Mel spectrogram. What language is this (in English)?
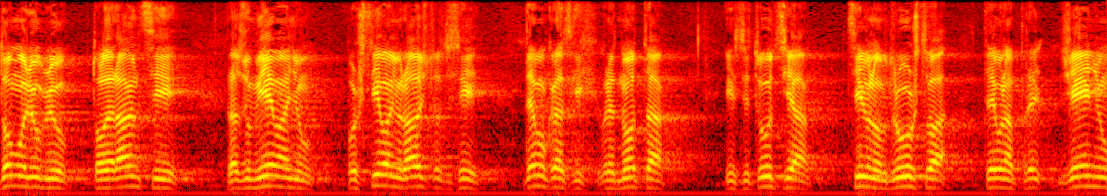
Croatian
